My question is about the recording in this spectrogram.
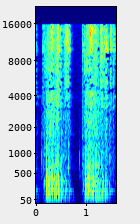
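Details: Oleo-Mac 947 chainsaw, which started but stalled without choke, after fixing an air leak at the fuel line and readjusting idle and high mixture: two crisp throttle blips, picks up cleanly and drops back without stumble; runs healthy.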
